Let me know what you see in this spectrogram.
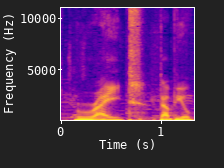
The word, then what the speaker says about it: write: 读成 right，w 不发音。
